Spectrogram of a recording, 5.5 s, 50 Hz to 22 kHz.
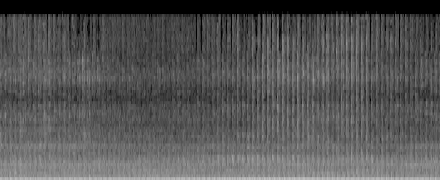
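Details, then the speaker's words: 1989 Honda Transalp 600V V-twin, ice-cold start in neutral on full choke, warming about 30 seconds before going to half choke; steady, even low thump about three beats a second, no knocks or misses; normal cold idle on choke. "So I usually let it warm up for about 30 seconds, and then I"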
